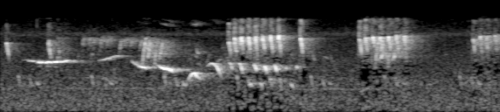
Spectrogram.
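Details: Young White-rumped shama singing wild in forest: a sequence of smooth gliding whistles, rising and falling, broken by loud raspy chattering bursts at intervals.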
